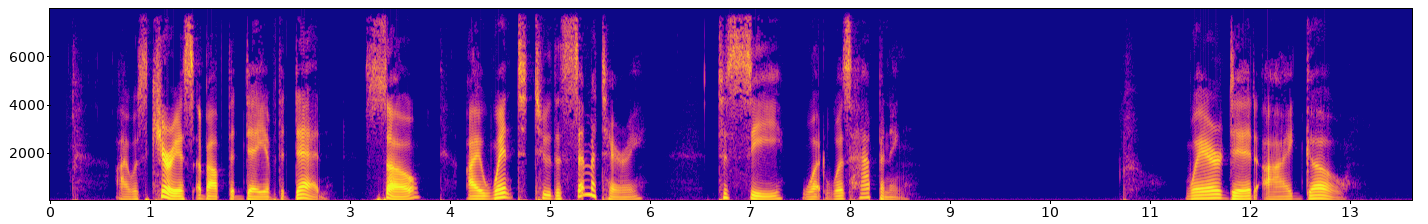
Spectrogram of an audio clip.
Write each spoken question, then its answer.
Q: Where did I go?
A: To the cemetery. I went to the cemetery.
